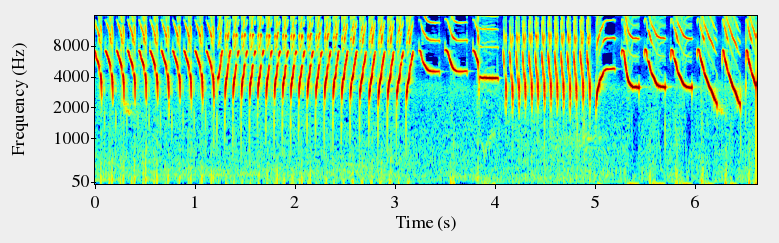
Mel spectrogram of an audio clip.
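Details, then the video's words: Canary masteran in the ngerol style: a long fast even trill of high chirps, changing pitch once, then clipped rising and falling whistles with brief gaps. "Masteran Suara Burung Kenari Gacor Panjang cuit cuit Ngerol untuk Pancingan Kenari!"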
